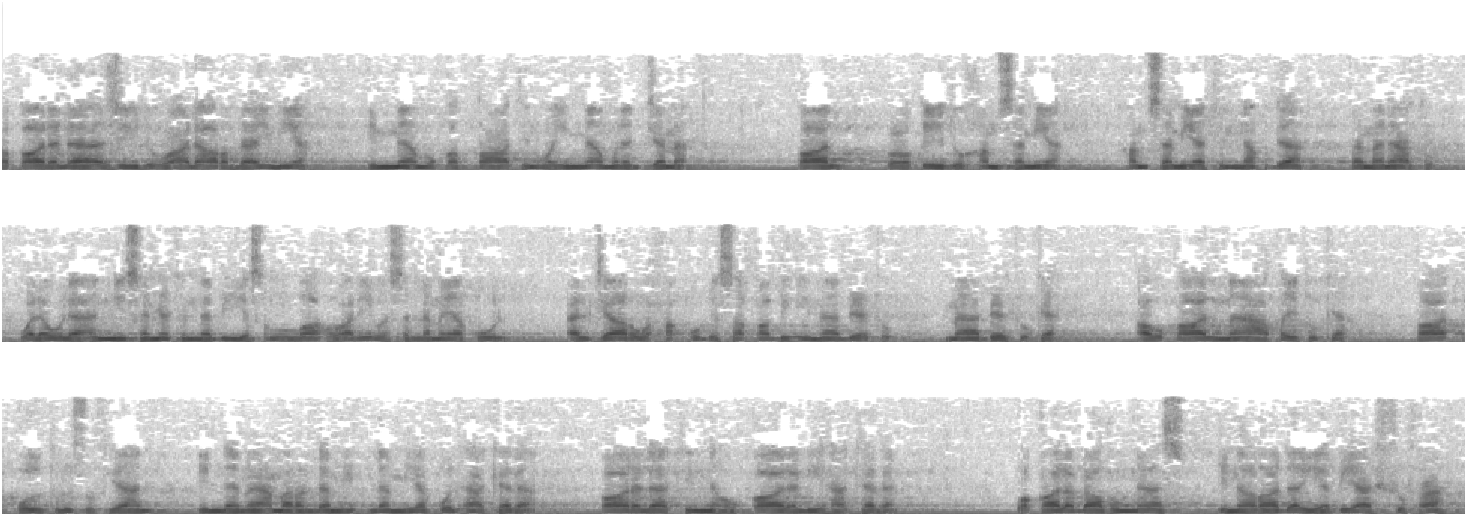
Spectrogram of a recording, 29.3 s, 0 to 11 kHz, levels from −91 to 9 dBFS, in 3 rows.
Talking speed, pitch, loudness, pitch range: 115 wpm, 120 Hz, -26 LUFS, 120-125 Hz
